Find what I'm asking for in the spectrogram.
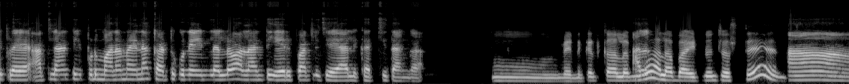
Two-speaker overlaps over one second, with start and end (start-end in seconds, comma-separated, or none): none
